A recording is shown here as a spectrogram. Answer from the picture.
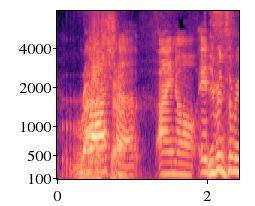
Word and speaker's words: Rasha: I'm like, she tells me to say her name Russia. So, like, why does her own damn friends not know this? It's because it's Arabic and it's pronounced Russia.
